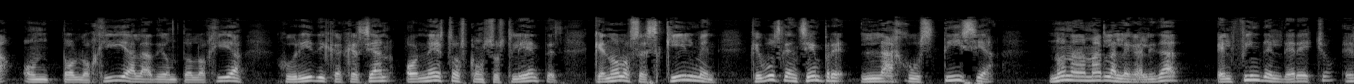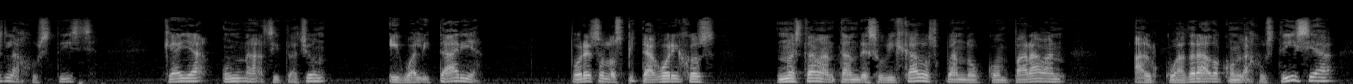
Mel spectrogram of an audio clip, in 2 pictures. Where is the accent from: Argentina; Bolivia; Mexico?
Mexico; yo siempre he pensado que yo como mexicano no tengo por qué reconocerle públicamente a un presidente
